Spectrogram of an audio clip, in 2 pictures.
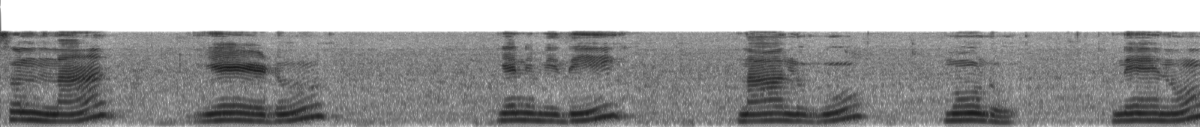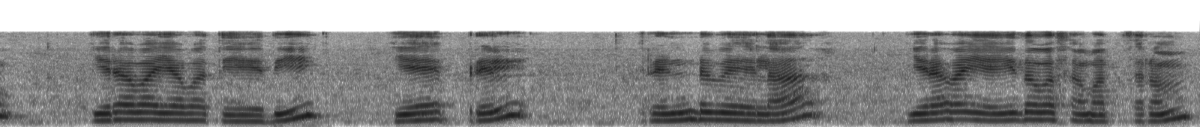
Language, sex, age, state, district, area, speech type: Telugu, female, 60+, Andhra Pradesh, Annamaya, urban, spontaneous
